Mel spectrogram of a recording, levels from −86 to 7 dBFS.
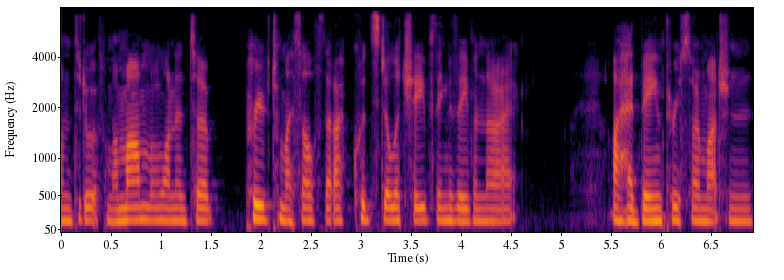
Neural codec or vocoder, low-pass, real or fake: codec, 16 kHz, 4 kbps, X-Codec, HuBERT features, trained on balanced general audio; 7.2 kHz; fake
